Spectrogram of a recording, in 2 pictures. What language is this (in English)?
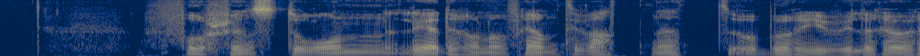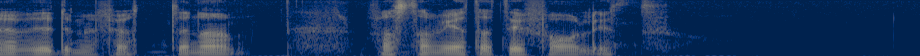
Swedish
